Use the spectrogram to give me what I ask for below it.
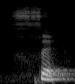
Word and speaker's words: sœur: Not swear. It's sœur. Look at my mouth. Sœur. Sœur. Sœur. Sœur. Sœur. That's all. So I know the pronunciation does not look like the spelling, but it's pronounced sœur.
